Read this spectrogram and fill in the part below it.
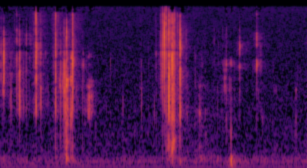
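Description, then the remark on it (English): Loud, sharp crunches of a small hard candy, like the head of a Dum-Dum lollipop, being bitten and chewed, with a cluster of cracking bursts early, a dense crunch around the middle, then a few scattered smaller snaps. “This one's like a little, just the head of a dum-dum.”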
